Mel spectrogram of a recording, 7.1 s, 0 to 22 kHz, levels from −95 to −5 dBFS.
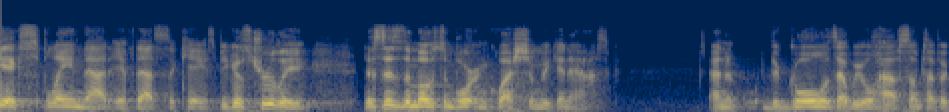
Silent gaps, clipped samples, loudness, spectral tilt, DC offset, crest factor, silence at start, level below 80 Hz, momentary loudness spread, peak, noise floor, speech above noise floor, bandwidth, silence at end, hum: none; under 0.1%; -31 LUFS; -5.5 dB/octave; under 0.1%; 18 dB; 0 s; -58 dBFS; 13 LU; -14 dBFS; -77 dBFS; 46 dB; 8.8 kHz; 0 s; none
